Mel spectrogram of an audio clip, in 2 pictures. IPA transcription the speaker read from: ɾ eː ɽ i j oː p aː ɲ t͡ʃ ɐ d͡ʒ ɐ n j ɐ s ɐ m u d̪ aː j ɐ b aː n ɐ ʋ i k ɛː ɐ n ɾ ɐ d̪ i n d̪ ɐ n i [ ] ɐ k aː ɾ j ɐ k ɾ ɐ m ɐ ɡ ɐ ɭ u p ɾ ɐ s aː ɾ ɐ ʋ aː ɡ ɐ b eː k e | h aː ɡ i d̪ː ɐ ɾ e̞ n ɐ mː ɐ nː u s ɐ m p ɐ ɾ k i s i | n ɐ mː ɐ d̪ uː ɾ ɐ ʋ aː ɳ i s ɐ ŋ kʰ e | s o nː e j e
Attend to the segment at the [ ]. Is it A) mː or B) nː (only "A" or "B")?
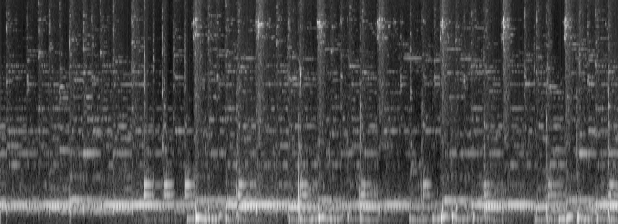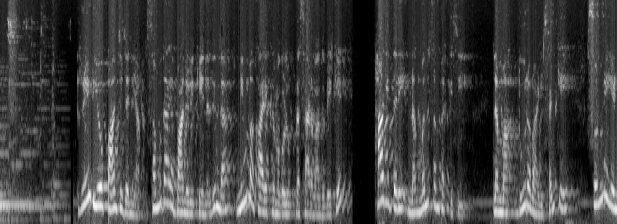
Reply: A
